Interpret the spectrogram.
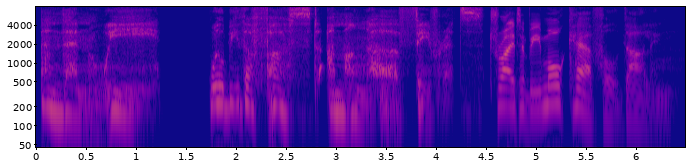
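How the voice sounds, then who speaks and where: A ruthless female warrior commander from a fantasy video game. Her voice is deep and breathy, recorded close and dry. She speaks with slow, haughty menace and dark amusement, in formal, cutting words. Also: sing-song, no room sound, heavily acted. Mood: intimate, hushed. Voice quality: husky, breathy. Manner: haughty, measured, formal diction with biting disdain. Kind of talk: video game character dialogue.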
